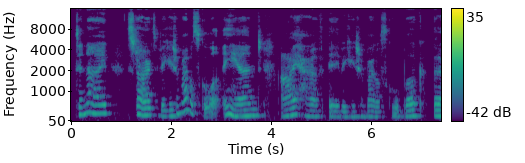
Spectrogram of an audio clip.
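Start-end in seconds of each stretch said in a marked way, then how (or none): none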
